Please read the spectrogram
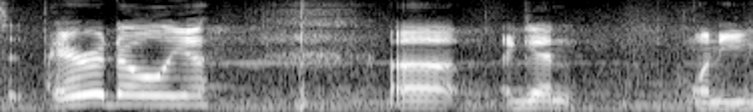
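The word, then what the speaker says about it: Pareidolia: That's how we pronounce it. Paridolia.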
